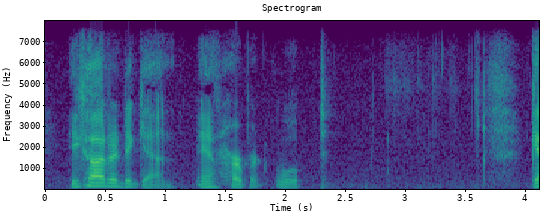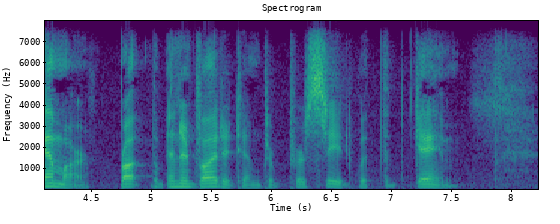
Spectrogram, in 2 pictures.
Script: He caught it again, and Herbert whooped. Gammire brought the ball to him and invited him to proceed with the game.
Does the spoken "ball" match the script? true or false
false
